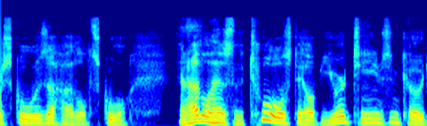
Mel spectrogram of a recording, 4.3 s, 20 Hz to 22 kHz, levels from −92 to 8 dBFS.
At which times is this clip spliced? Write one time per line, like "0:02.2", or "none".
none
